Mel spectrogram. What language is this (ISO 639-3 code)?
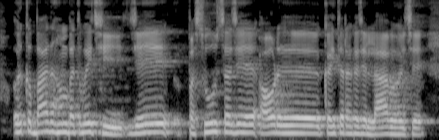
mai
